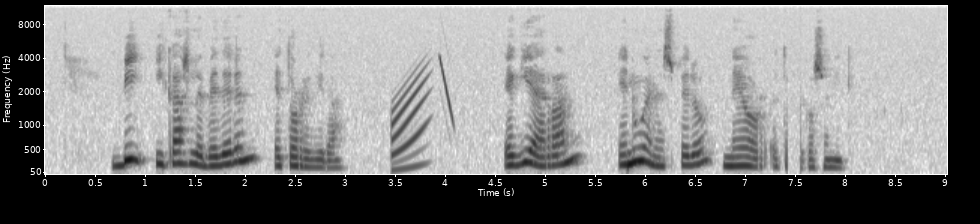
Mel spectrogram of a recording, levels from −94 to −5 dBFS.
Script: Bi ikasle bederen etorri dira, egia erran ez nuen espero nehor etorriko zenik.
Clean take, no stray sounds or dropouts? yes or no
no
